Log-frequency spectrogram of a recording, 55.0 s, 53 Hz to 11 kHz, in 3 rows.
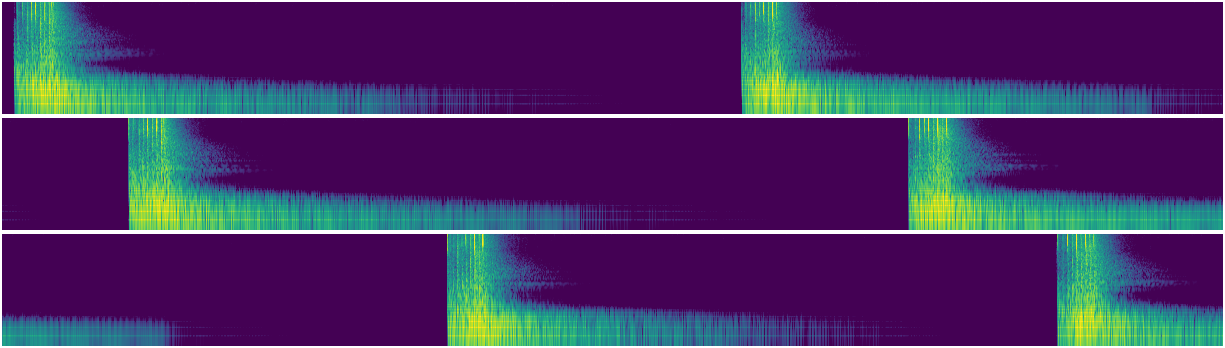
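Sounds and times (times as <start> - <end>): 
taiko drum roll: 0.2 - 2.4, 11.2 - 13.0, 20.2 - 22.2, 32.0 - 34.0, 43.4 - 46.2, 52.5 - 54.9
concert bass drum: 0.2 - 4.7, 11.2 - 13.8, 20.2 - 23.3, 32.0 - 36.0, 43.4 - 47.5, 52.5 - 54.9.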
